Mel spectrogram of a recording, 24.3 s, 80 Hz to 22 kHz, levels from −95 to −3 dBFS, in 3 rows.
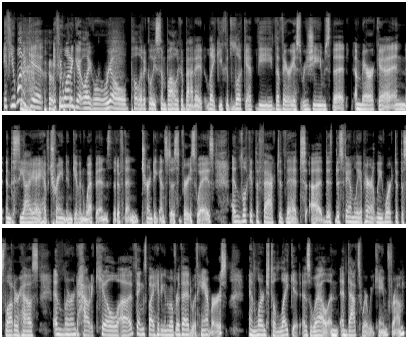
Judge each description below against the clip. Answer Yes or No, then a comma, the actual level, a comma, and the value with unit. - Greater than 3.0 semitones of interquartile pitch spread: No, average, 2.7 semitones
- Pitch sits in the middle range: Yes, medium, 165 Hz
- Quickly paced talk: Yes, fast, 220 wpm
